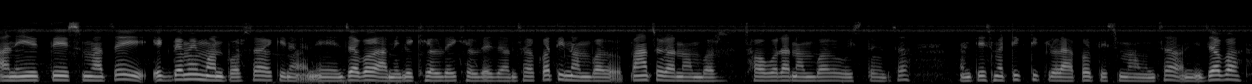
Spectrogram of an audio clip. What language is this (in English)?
Nepali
